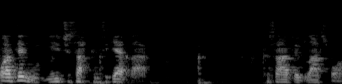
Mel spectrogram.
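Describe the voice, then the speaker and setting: Somewhat breathy, the man's voice moves along at a fairly quick pace. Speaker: quiz host. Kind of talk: live online quiz. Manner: quiet.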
